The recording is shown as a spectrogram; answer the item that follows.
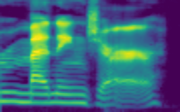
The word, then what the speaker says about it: Menninger: Lastly, dear Dr. Menninger. – Very good. It's the first time you've said his name right.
